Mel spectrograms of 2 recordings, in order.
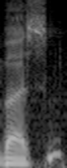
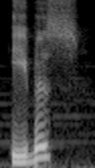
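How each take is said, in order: First: The name ends with the word buzz. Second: The name ends rhyming with Jeebus. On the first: "Or are we going to call you E-Buzz?" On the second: "shall we say it properly as in Ebus? As in Jeebus?"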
